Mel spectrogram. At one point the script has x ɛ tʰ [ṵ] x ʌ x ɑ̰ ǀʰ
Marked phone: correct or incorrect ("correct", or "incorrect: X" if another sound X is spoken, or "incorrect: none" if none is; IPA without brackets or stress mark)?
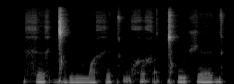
correct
